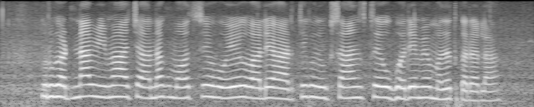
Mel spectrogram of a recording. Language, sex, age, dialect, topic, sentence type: Bhojpuri, female, 18-24, Western, banking, statement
